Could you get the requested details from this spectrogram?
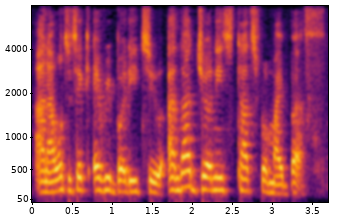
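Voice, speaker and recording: Her voice is husky and fairly low, and she talks briskly. On a podcast, this middle-aged Nigerian woman, a leadership coach, earnestly shares her life story, frequently repeating words as she gathers her thoughts.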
